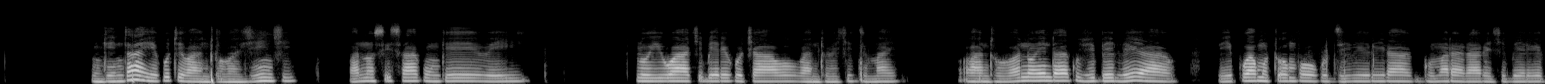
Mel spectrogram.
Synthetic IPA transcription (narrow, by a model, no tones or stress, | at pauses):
ŋɡe̞ndaje̞kutiʋantʰuʋaʒind͡ʒi | ʋano̞sisakuŋɡe̞ʋe̞i | ɬoiwat͡ʃiɓe̞ɾe̞ko̞t͡ʃaʋo̞ʋantʰuʋe̞t͡ʃid͡zimai | ʋantʰuʋano̞e̞ndakuʐibʱe̞ɮe̞ja | ʋe̞ipiwamuto̞mbo̞wkud͡ziʋiɾiɾaɡʱomaɾaɾaɾe̞t͡ʃiɓe̞ɾe̞ːko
